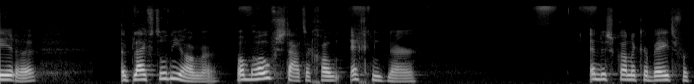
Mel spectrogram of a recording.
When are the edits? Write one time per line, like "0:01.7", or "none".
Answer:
none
